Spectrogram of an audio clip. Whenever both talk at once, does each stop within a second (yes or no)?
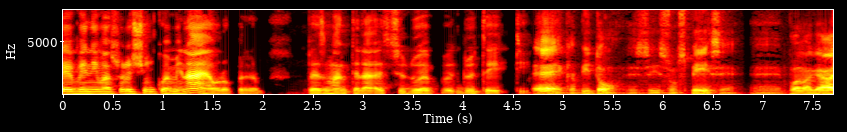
yes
